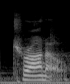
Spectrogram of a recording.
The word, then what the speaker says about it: Toronto: Toronto Some of you might think I'm pronouncing this funny without the "t" sound towards of the word But I've noticed that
